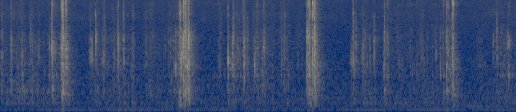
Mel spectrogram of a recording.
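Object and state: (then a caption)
Plastic mechanical keyboard. Fingertips slowly press the plastic keycaps of a full-size black mechanical gaming keyboard with a hollow body. Scattered, uneven bright clicks and clacks sound with short, dry decay, and a few keystrokes land noticeably louder than the rest.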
